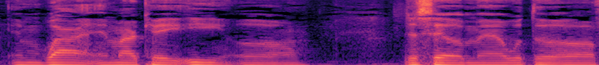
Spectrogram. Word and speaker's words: Mymike: I know some people may say my name a little wrong, but it's Mymike, Mymike.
